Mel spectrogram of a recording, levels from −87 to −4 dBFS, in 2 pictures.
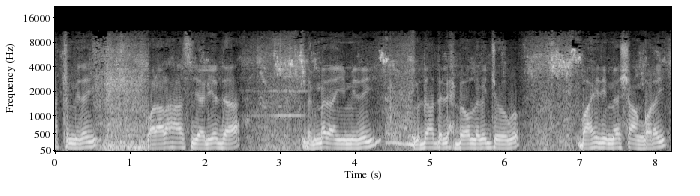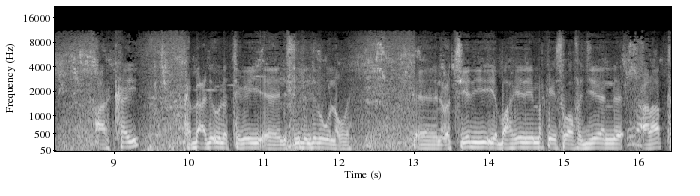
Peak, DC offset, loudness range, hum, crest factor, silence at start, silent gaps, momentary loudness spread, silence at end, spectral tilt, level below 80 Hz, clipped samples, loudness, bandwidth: -4 dBFS; 0.3%; 1 LU; none; 12 dB; 0 s; none; 5 LU; 0 s; -4.5 dB/octave; -40 dBFS; under 0.1%; -17 LUFS; 11.5 kHz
